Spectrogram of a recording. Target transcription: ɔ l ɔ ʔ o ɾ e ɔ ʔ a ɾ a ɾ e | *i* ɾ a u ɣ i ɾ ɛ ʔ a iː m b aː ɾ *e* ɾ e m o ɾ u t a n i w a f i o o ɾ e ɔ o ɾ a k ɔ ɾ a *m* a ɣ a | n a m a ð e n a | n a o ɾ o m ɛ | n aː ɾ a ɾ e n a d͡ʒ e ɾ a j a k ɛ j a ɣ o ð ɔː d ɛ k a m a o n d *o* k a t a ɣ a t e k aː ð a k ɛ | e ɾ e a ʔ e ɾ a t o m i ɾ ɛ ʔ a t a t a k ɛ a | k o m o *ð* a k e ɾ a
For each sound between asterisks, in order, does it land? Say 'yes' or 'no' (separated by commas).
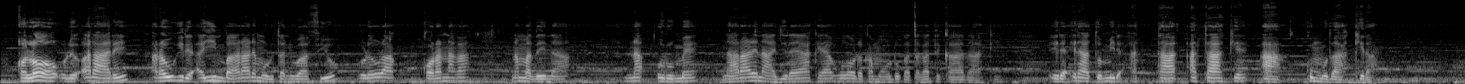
no, no, no, yes, yes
